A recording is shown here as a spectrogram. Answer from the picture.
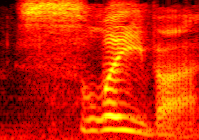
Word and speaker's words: Sliva: Sliva. Sliva, like a shirt sleeve. Like Sliva. And I taught first grade one time, and I told my student, think about your sleeve and say Sliva.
